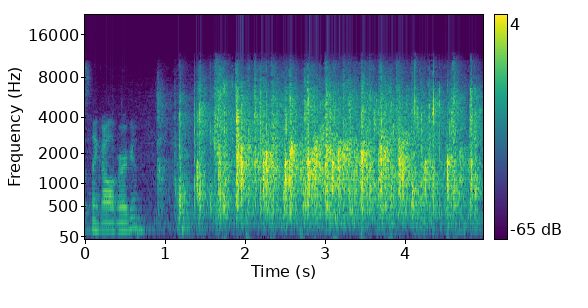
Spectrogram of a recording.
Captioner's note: applause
